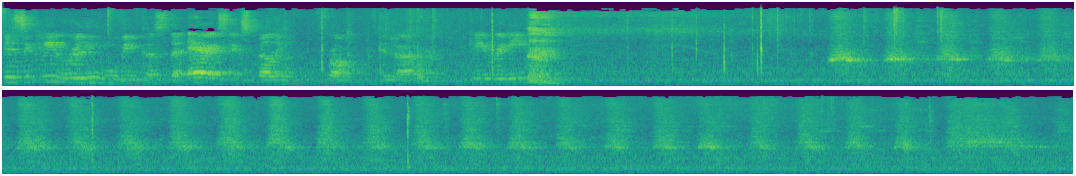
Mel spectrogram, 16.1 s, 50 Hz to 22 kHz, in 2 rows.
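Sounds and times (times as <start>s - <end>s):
forceful breath puffs: 6.2s - 16.0s.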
